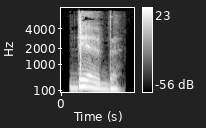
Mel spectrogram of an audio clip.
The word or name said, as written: dib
